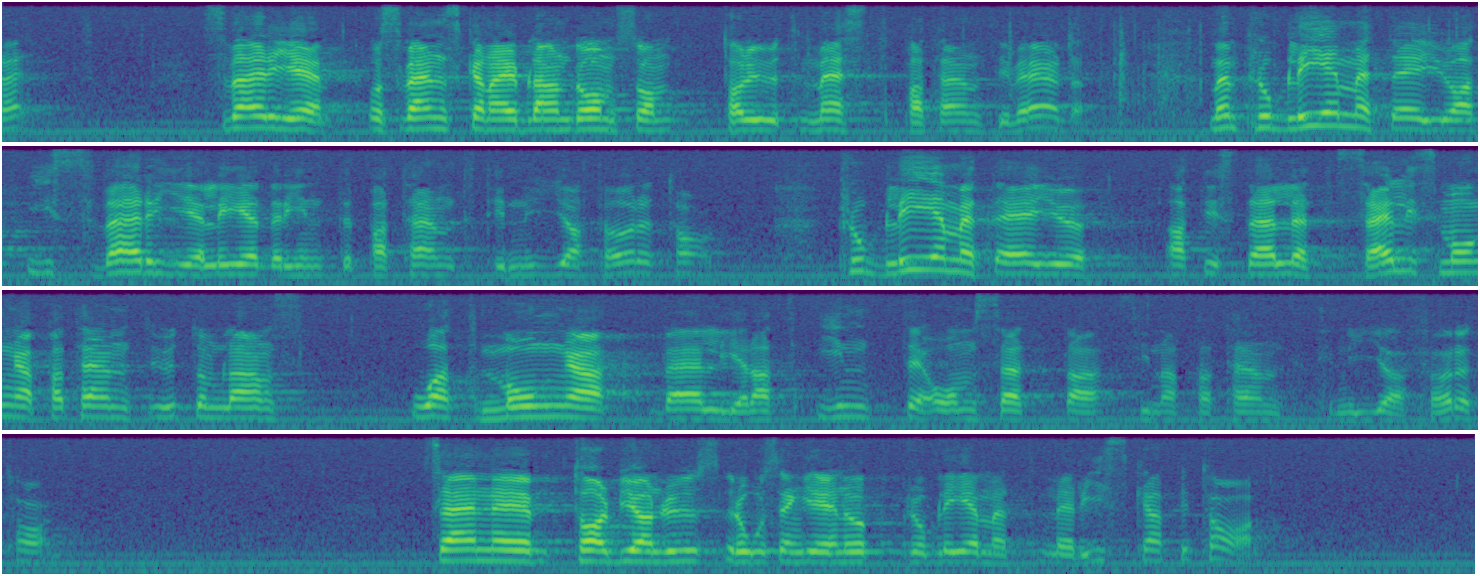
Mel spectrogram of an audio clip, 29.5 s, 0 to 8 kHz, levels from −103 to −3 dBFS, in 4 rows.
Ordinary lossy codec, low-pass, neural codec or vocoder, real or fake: none; 7.2 kHz; vocoder, 44.1 kHz, 128 mel bands every 256 samples, BigVGAN v2; fake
